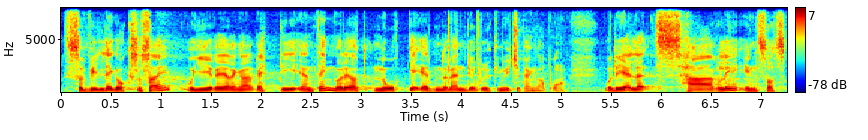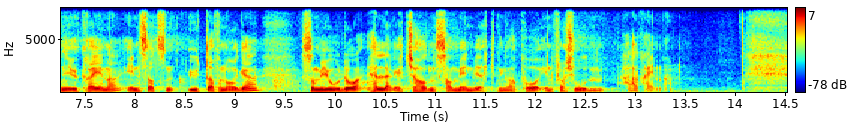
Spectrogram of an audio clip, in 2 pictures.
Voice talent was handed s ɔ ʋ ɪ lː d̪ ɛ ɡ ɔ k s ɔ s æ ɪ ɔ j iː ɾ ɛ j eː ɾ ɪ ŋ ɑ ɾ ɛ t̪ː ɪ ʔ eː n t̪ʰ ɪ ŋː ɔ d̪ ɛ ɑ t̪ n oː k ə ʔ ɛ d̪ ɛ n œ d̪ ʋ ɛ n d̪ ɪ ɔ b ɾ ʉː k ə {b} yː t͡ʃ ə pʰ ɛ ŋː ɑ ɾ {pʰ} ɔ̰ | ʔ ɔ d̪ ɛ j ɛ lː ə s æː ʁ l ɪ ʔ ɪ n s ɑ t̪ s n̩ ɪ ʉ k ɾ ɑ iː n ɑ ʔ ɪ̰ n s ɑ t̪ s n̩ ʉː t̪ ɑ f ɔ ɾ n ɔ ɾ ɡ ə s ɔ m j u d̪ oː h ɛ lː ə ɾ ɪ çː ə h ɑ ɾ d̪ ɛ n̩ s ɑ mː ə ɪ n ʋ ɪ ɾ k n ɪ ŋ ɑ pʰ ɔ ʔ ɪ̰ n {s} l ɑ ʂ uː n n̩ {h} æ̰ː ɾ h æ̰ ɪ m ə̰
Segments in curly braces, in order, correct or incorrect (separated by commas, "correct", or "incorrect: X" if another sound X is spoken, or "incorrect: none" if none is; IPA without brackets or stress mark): incorrect: m, correct, incorrect: f, correct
